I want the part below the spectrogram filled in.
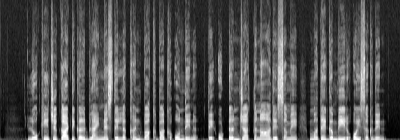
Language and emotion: Dogri, neutral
